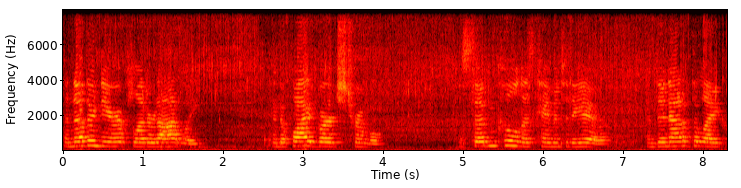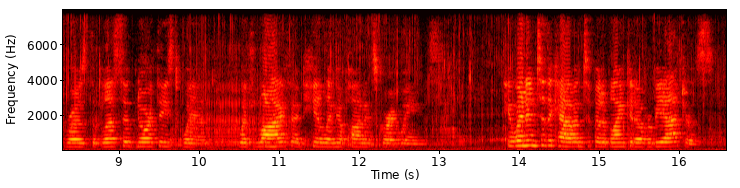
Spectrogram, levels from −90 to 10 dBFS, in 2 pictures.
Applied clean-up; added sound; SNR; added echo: none; Sink (filling or washing) / Water tap, faucet; 16 dB; none.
